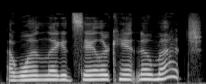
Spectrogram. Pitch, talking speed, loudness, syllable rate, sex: 225 Hz, 205 wpm, -14 LUFS, 5.2 syllables/s, female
